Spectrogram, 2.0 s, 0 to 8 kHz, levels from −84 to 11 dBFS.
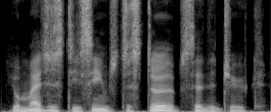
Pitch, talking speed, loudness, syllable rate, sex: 105 Hz, 205 wpm, -15 LUFS, 6.3 syllables/s, male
